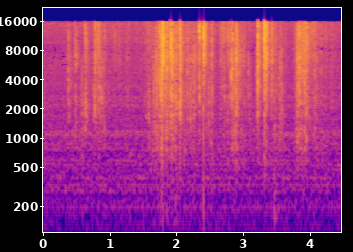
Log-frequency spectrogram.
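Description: A soap mold liner crinkling and rustling as it is peeled off a loaf of cold process soap and pulled aside. Irregular crackles, loudest about two seconds in and again near the end.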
